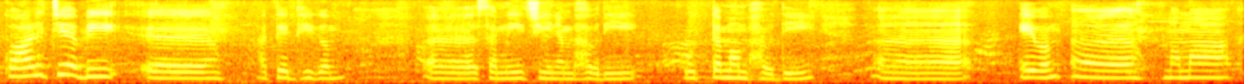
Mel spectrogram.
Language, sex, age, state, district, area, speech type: Sanskrit, female, 18-30, Kerala, Palakkad, rural, spontaneous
